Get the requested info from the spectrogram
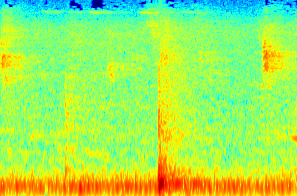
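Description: A single sharp thump a little past a second in, over a steady low rumble.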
